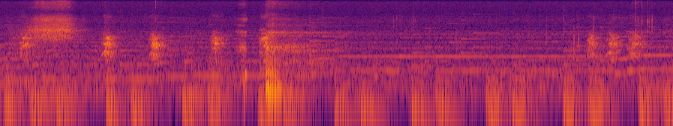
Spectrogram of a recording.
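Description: Dogs bark and whine intermittently, mixed into a looping game soundtrack with a low rhythmic pulse, the barks moderately loud in short clusters with one sharper burst midway.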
